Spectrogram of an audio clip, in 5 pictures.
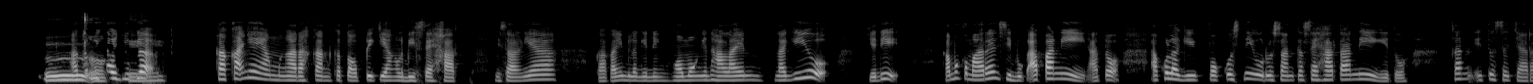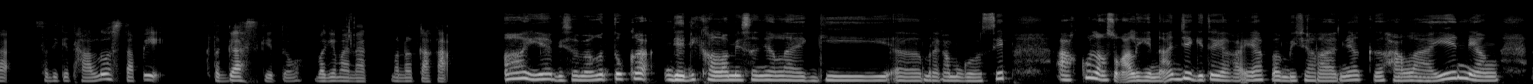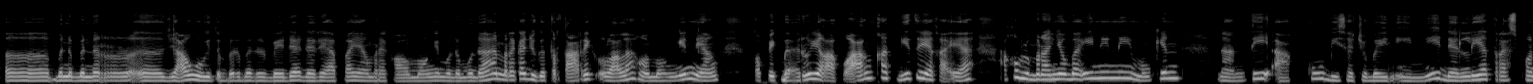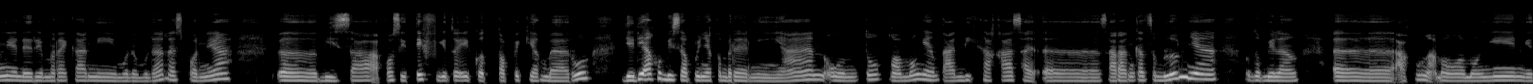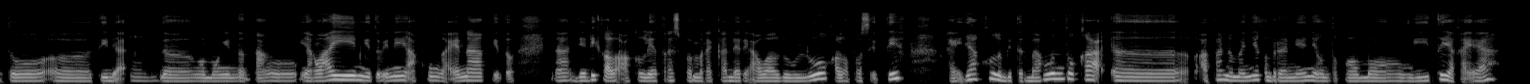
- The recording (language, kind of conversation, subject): Indonesian, advice, Bagaimana cara menetapkan batasan yang sehat di lingkungan sosial?
- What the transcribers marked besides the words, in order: tongue click; other background noise; tapping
